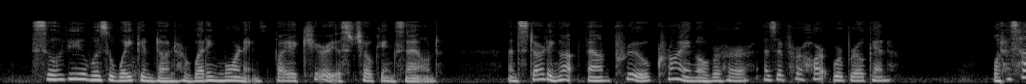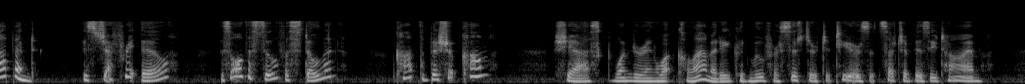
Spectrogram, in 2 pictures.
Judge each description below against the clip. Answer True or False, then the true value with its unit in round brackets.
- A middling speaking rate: True (165 wpm)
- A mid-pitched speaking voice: True (175 Hz)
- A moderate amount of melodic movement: False (5.8 semitones)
